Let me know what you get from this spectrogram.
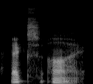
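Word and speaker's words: xi: with the spleen and x i pronounced like she which connects the whole body the following poem by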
